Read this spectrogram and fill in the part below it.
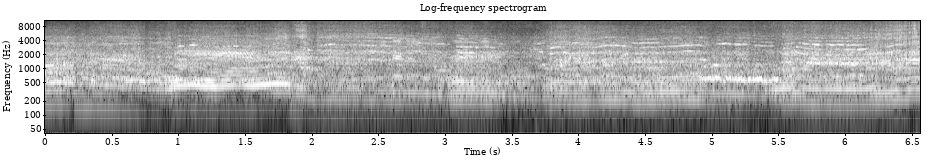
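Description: A racing car engine revs high and changes pitch as the car shifts gears through a corner.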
